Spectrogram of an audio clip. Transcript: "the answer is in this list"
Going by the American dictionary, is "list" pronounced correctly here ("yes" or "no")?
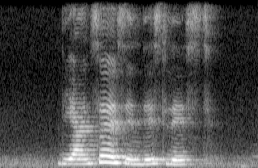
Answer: yes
